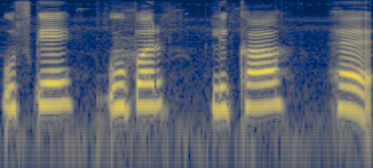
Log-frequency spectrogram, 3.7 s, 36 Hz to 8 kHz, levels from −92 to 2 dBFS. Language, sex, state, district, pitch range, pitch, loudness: Hindi, female, Haryana, Rohtak, 255-275 Hz, 270 Hz, -14 LUFS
